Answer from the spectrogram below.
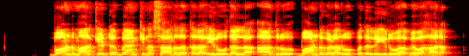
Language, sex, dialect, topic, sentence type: Kannada, male, Coastal/Dakshin, banking, statement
